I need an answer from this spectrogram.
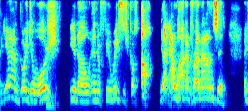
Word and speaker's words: Łódź: And I said, yeah, I'm going to Łódź, in a few weeks. And she goes, oh, you know how to pronounce it.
